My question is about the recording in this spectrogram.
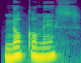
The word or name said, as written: Nokomes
